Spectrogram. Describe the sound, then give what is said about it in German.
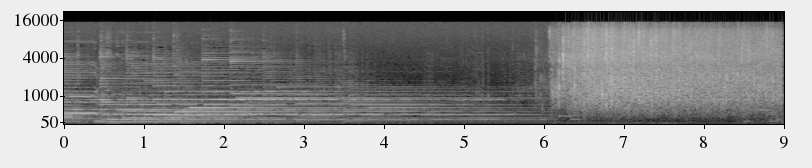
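Applause from an enthusiastic audience at a London concert in July 1968 breaks out as the music ends, a dense, steady roar of clapping that runs loud for the last few seconds. “Ein begeistertes Publikum in London am 10. Juli 1968.”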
